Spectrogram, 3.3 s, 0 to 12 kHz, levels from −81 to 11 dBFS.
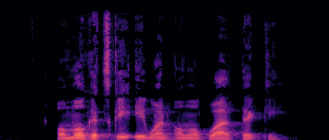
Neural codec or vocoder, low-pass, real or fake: none; 10.8 kHz; real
